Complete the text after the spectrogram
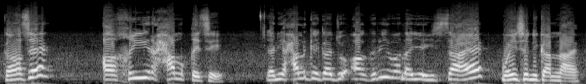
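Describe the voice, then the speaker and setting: Man, Quran teacher, beginners' lesson, slow drawn-out letters, patient questions, high pitch. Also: expressive. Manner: draws out each letter slowly, then explains with questions.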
